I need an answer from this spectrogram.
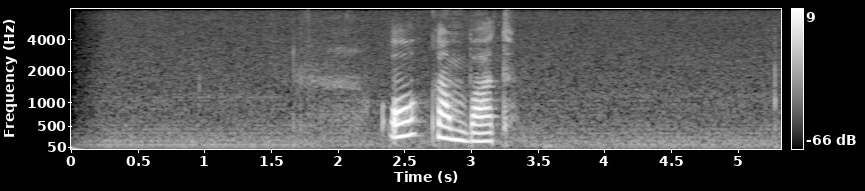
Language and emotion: Russian, neutral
